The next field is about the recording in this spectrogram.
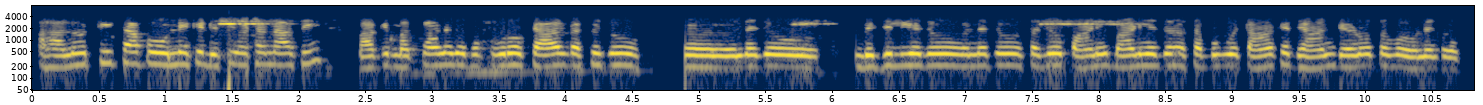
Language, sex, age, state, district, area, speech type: Sindhi, female, 45-60, Rajasthan, Ajmer, urban, conversation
